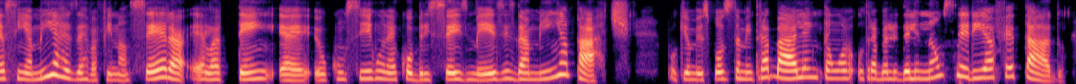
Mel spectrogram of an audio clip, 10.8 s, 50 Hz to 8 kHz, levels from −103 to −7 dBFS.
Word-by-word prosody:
assim, 255 -2 -3
a - - -2
minha 340 - +3
reserva 235 - -2
financeira 225 +6 +2
ela 230 -1 -1 0.2
tem 245 +3 +2
eh, 195 -1 +1
eu 205 - -5
consigo 255 +3 -6
né 230 -1 -2
cobrir 220 -2 -1
6 230 +2 +1
meses 225 +4 0
da 240 -2 +1
minha 275 +13 -1
parte, - - 0 0.4
porque - - -5
o - - -1
meu 215 -1 -2
esposo 240 +2 -2
também 245 -3 -3
trabalha, 290 -1 +5
então, 295 -3 -4 0.2
o 260 - -9
trabalho 250 -2 -4
dele 255 +1 +3
não 285 +8 -3
seria 295 -6 0
afetado. 325 +2 0
250 Hz, 165 wpm, -22 LUFS, 230-275 Hz, 0.4 s, trabalha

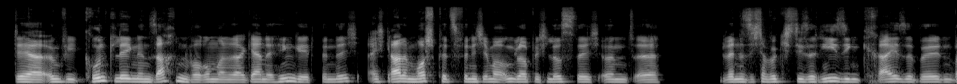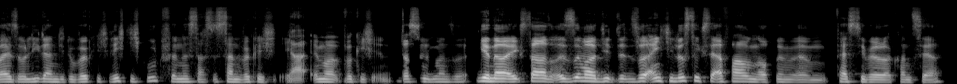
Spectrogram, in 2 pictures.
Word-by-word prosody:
der 120 -2 +6
irgendwie 120 -2 -1
grundlegenden 140 -5 +3
Sachen, 130 +1 +1
warum 115 +1 -1
man 115 -1 -2
da 110 0 +1
gerne 115 +1 +1
hingeht, 125 -1 0
finde 120 +3 -2
ich. 145 0 -7
Eigentlich 125 +1 -5
gerade 130 +3 +7
Moshpits 130 -1 +1
finde 130 -1 0
ich 125 - -3
immer 120 -2 0
unglaublich 120 -3 -1
lustig 120 -1 -2
und, 115 -1 -4
äh, 110 0 0 0.6
wenn 120 +1 +1
die 125 - 0
sich 115 0 -2
da 130 - -2
wirklich 125 -1 -2
diese 125 -2 -1
riesigen 125 -3 +1
Kreise 125 -1 0
bilden 120 0 -1
bei 120 +1 +1
so 120 +1 -4
Liedern, 130 0 -1
die 115 - -7
du 120 -1 -8
wirklich 130 -1 -4
richtig 135 -2 -5
gut 165 +3 -8
findest, 130 -4 -4
das 115 0 -9
ist 125 +3 -6
dann 120 -2 -2
wirklich, 120 -2 -6
ja, - - -4
immer 120 -2 -3
wirklich 120 -3 -7 0.2
das 130 -3 -3
sieht 135 -3 -5
man 125 0 -6
so 120 +1 -10
genau, 140 -2 +8
Ekstase, 130 +1 +4
ist 135 +3 +1
immer 150 -3 +6
die 145 +2 -2
d 135 -2 -5
so 145 +4 +2
eigentlich 155 +1 +3
die 150 - -3
lustigste 160 +1 -1
Erfahrung 135 -3 0
auf 115 +2 -5
'nem, 115 -2 -7
ähm, 105 -2 -8
Festival 125 -4 -2
oder 105 -1 0
Konzert. 110 +2 -7
125 Hz, 210 wpm, -23 LUFS, 115-135 Hz, 0.6 s, genau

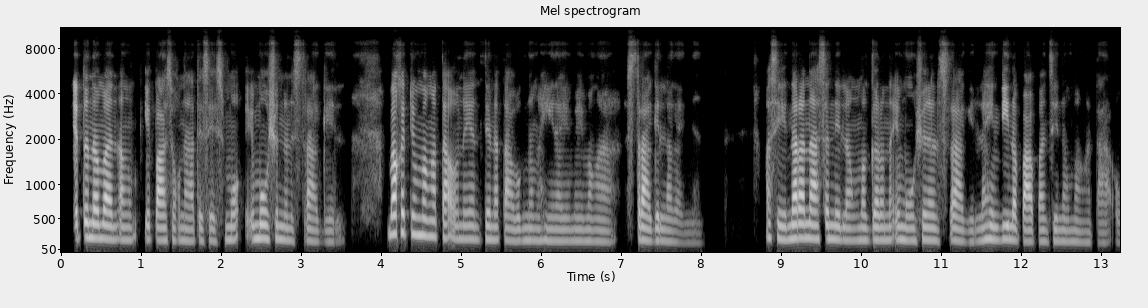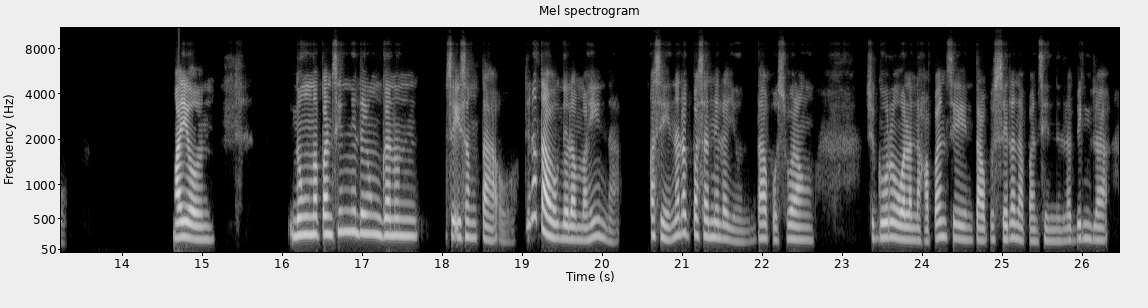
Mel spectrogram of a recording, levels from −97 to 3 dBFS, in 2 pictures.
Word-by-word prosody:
ito 205 +2 +5
naman 205 -3 +5
ang 185 - -1 0.2
ipasok 180 -2 +1
natin 175 0 -5
sa 175 +1 -7
ismo 190 +3 -4 0.2
emotional 200 -2 -1
struggle. 160 -2 -8 0.7
Bakit 275 +1 +6
yung 260 - +1
mga 240 -2 +2 0.2
tao - - -1
na 195 0 -4
yan 190 - -12
tinatawag 180 -3 -3
na 180 - -6
mahina 175 -1 -7
yung 170 0 -9
may 170 - -8
mga 165 -2 -9 0.2
struggle 180 -2 0
na 165 - -7
ganyan? 145 -2 -18 0.8
Kasi 205 -2 -2
naranasan 205 0 +5
nilang 180 -2 -3
magkaroon 185 0 -2
ng - - -4
emotional 180 -1 -3
struggle 160 -1 -3
na 180 +2 -5
hindi 195 0 +1
napapansin 170 -2 -1
ng 160 - -11
mga 155 -1 -12
tao. 145 0 -15 1.3
Ngayon, 200 -4 +7 1.0
nung 255 +2 +5
napansin 275 +3 +4
nila 295 -2 +2
'yong 275 -1 +1
gano'n 250 -1 +1 0.3
sa 245 -2 0
isang 230 -1 -1
tao 200 -5 -5
tinatawag 270 - +6
nilang 195 -2 +2
mahina, 190 -3 -5 0.4
kasi 240 -5 0
nalagpasan 255 -2 0
nila 215 -2 -1
'yon 165 -2 -12
tapos 210 -4 -2
walang 190 -2 -1 0.7
siguro 220 +1 +1
walang 190 -2 +3
nakapansin. 195 +2 -3
Tapos 190 +2 -2
sila 200 +1 -1
napansin 175 -3 -6
nila 170 +2 -9
bigla, 190 -1 -5
190 Hz, 145 wpm, -25 LUFS, 175-215 Hz, 1.3 s, Ngayon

